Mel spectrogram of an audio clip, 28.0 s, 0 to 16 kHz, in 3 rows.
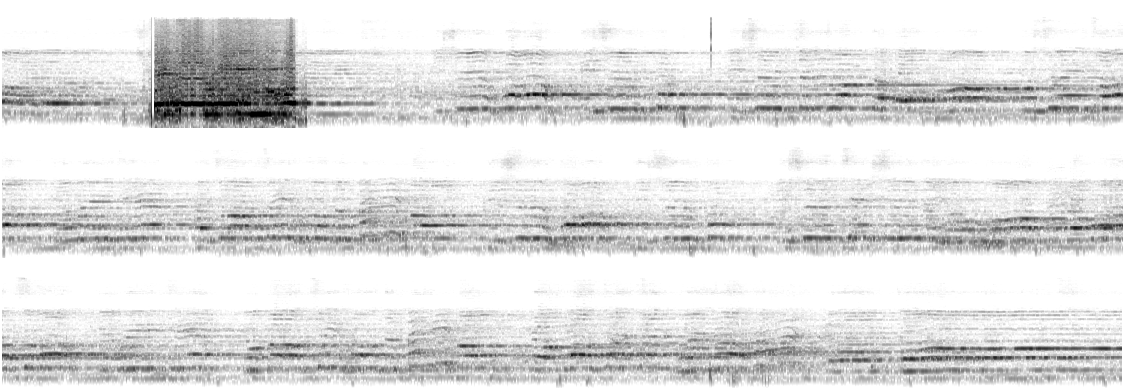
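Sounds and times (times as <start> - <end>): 
girls singing karaoke in a Malaysian karaoke bar: 0.0 - 28.0.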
